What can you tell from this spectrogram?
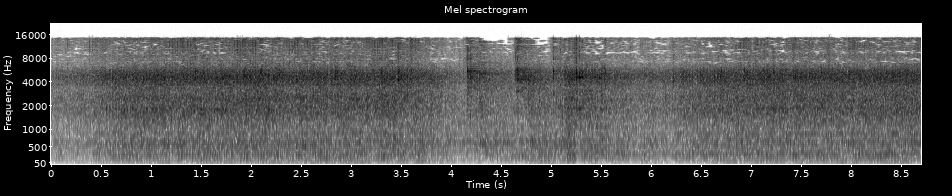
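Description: GS017K popcorn filling line running: the volumetric cup filler and can conveyor make a steady mechanical whir and rattle, with a few sharp clicks around four to five seconds in.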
